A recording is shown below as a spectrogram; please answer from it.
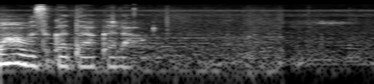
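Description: Soft speech for about the first second, then a low, quiet background.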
